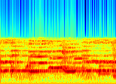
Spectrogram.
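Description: Mixed choir singing in parts, holding notes and stepping from one pitch to the next.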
